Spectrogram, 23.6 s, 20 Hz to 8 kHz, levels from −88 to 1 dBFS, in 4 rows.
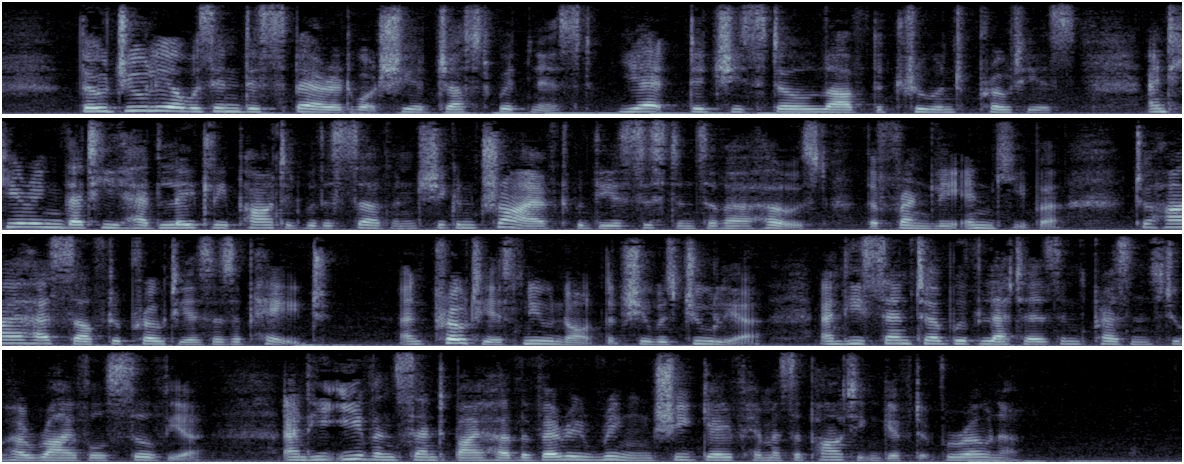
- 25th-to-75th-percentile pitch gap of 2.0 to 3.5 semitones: Yes, average, 3.1 semitones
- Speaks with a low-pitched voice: No, high, 195 Hz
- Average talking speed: No, fast, 215 wpm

